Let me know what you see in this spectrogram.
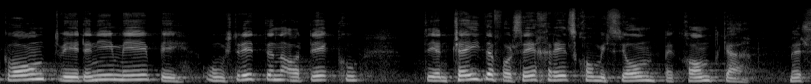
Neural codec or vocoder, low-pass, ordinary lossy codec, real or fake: none; 14.4 kHz; none; real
